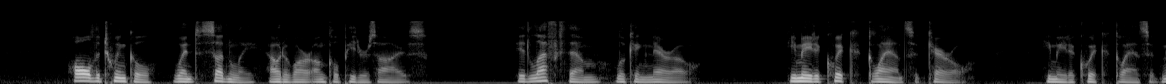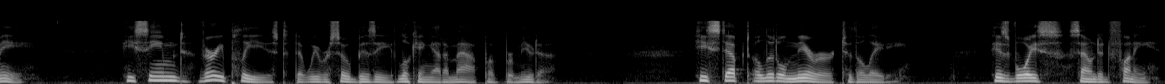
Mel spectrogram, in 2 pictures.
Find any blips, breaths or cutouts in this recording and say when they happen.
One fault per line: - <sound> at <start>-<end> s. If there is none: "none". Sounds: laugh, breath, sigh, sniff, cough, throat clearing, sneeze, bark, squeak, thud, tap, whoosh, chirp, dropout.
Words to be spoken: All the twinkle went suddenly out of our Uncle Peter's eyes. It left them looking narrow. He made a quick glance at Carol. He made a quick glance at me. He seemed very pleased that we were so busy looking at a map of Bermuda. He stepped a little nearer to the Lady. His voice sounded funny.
none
